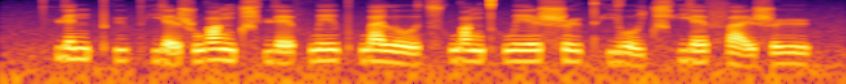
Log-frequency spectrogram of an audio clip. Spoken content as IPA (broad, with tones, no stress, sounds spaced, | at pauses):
pʰ ɥ ɛ˥˩ n pʰ y˧˥ pʰ j ɛ̰˨˩ ʂ w ɑ˥˩ ŋ t͡ɕʰ ɥ ɛ̰˨˩ f w e˥˧ ɪ̯ pʰ w ä˥˩ l o̰˨˩ ʊ̯ t͡sʰ w ɑ˥˩ ŋ t̪ʰ w e˥ ɪ̯ ʂ ɻ̩˥ t̪ʰ j o̰˨˩ ʊ̯ t͡ɕʰ j ɛ˥ f a̰˨˩ ɪ̯ ʂ ɻ̩˥˩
